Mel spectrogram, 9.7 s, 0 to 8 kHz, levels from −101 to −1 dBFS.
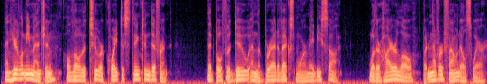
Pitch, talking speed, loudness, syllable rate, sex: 95 Hz, 190 wpm, -17 LUFS, 5.8 syllables/s, male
